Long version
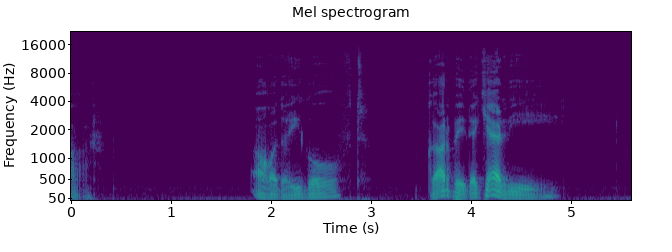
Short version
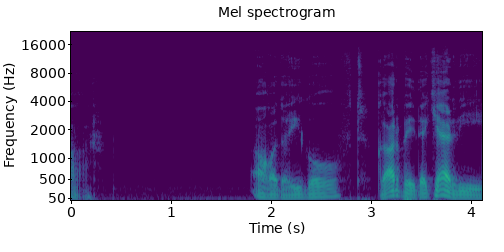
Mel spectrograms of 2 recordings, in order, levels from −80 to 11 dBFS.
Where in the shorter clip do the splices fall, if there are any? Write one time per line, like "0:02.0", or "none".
0:03.0

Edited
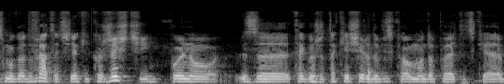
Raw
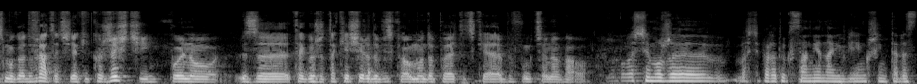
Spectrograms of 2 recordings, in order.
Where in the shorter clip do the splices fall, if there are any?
none

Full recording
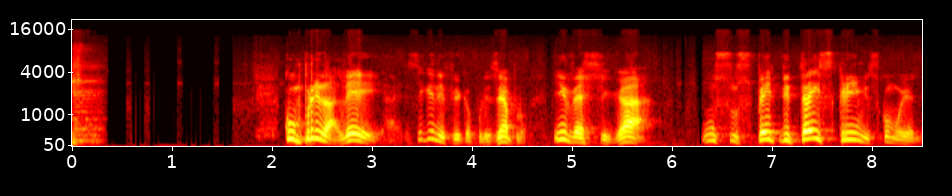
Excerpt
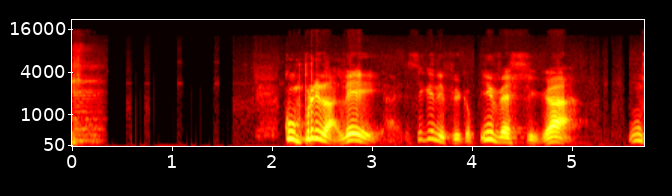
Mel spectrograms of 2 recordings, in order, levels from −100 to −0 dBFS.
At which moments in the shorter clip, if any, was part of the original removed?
0:04.0

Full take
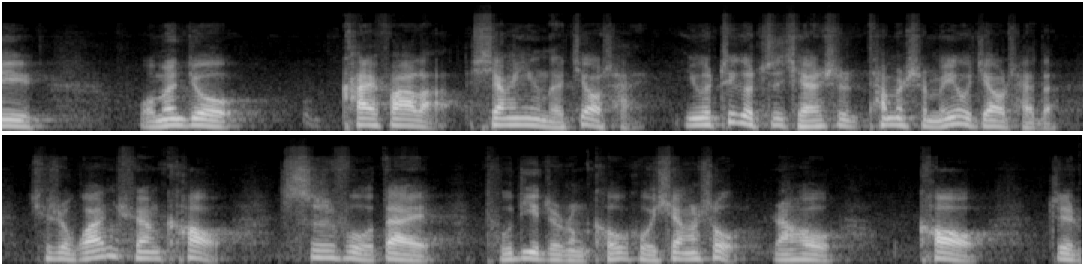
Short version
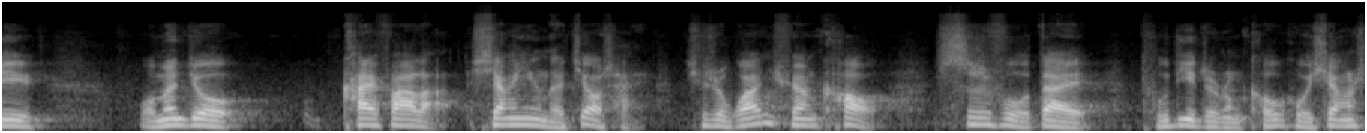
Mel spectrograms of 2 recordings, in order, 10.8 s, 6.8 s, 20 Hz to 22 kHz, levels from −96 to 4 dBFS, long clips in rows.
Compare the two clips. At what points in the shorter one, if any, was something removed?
0:03.3

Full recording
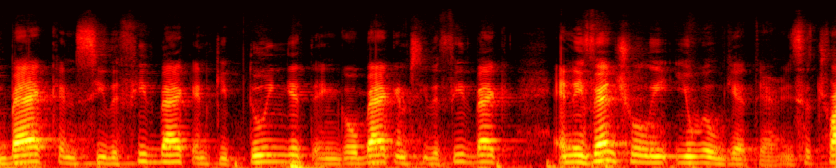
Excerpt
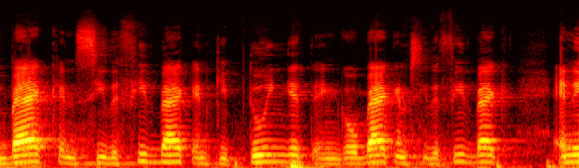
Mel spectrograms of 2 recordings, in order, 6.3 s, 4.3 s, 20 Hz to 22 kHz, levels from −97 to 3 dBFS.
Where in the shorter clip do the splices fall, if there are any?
none

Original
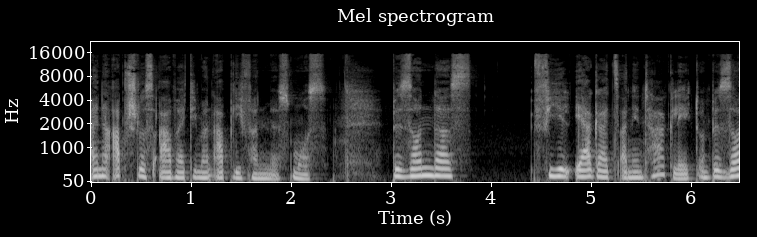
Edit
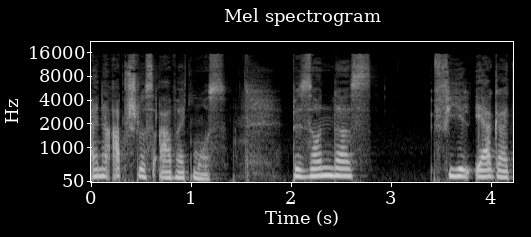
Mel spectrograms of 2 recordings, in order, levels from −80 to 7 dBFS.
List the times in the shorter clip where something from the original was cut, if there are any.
0:01.0

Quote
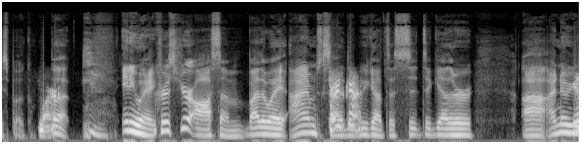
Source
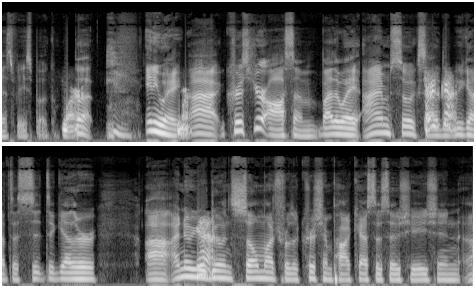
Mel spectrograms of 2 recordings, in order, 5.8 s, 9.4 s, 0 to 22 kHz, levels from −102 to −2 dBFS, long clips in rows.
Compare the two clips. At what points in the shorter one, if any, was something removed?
0:01.5
0:03.2

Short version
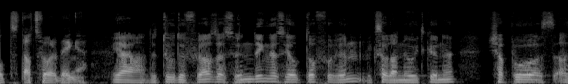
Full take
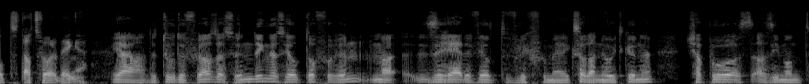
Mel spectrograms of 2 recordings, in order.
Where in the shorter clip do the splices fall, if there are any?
0:03.7

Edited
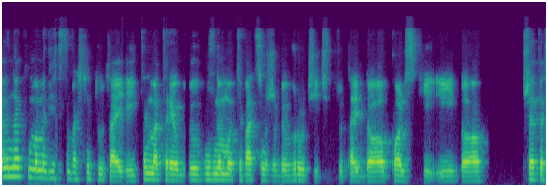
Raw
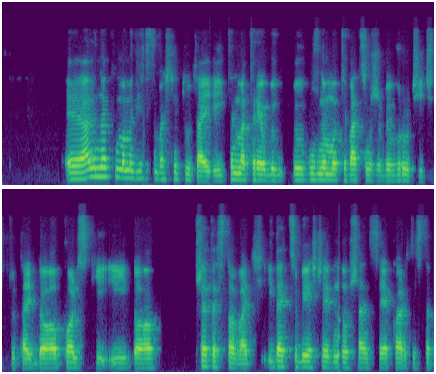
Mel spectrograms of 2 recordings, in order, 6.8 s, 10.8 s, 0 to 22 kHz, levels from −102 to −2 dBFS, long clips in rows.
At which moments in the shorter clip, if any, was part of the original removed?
0:02.3

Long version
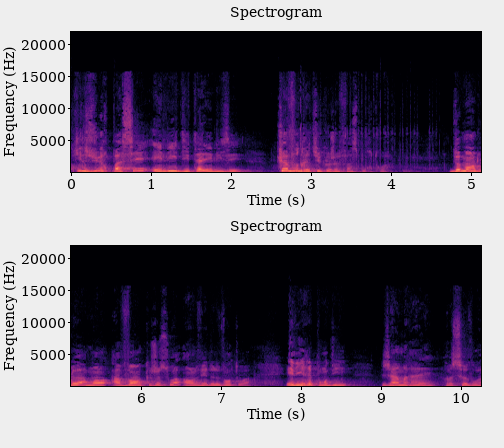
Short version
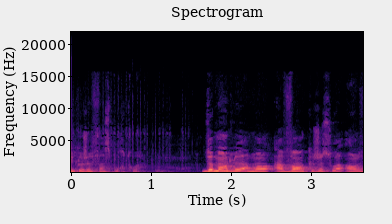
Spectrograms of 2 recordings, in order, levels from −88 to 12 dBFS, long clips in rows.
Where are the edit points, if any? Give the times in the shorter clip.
none

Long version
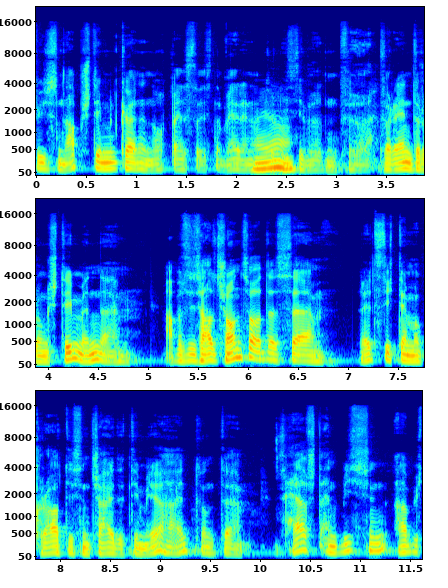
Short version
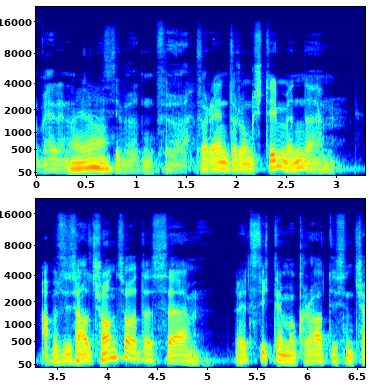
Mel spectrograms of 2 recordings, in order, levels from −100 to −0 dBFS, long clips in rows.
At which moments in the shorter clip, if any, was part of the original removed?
none

